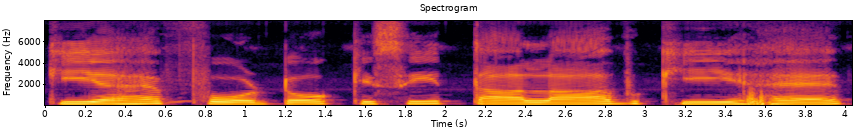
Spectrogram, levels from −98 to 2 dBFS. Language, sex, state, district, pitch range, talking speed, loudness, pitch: Hindi, male, Madhya Pradesh, Bhopal, 160-180 Hz, 105 wpm, -14 LUFS, 170 Hz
